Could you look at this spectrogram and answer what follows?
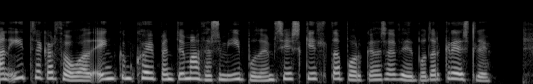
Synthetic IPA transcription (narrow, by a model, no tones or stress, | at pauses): anːʔiːt̪ʰɾɛːkaɾ̥θowaðḛjŋkʏmkʰœːɥpɛnt̪ʏmavθɛsːʏmiːpuðʏmsjɛscɪl̥t̪aðpɔɾkaθɛsːavɪðpowt̪aɾkɾeːðst̪lʏ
